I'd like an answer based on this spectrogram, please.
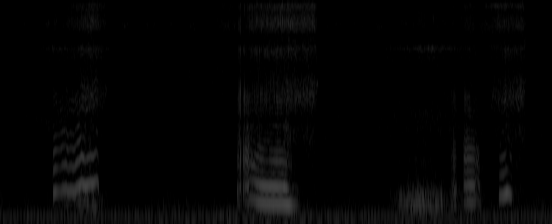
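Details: Zuka the pet cat snoring while asleep in a lap in bed indoors: squeaky, nasal tonal whines lasting about half a second, alternating with soft, breathy rasps.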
